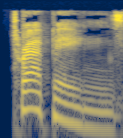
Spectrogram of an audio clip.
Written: trappings

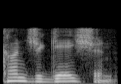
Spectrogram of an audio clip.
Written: conjugation

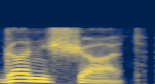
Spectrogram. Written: gunshot

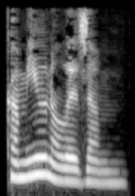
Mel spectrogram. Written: communalistic

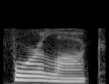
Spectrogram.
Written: forelock

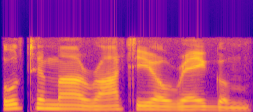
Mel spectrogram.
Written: ultima ratio regum

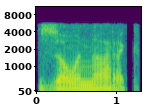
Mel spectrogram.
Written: zoonotic

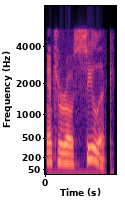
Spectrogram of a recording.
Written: enterocoelic

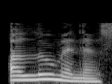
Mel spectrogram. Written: aluminosity

